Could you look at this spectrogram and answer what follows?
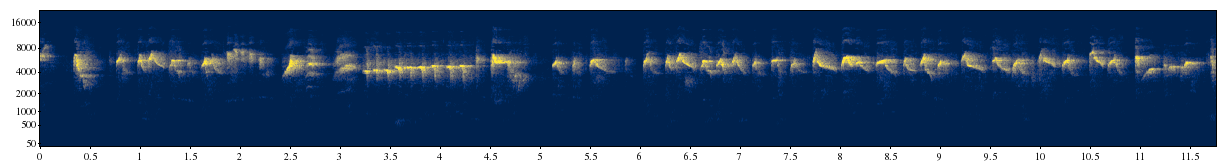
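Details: Caged Javan white-eye from Sambas, West Kalimantan, performing in an online singing competition: continuous high, rapid twittering song of quick chirps and warbled trills, with short breaks between bursts.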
